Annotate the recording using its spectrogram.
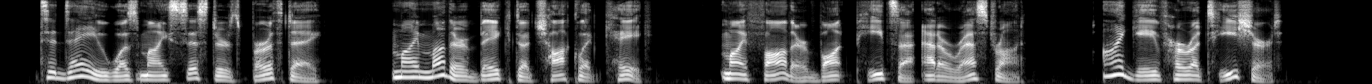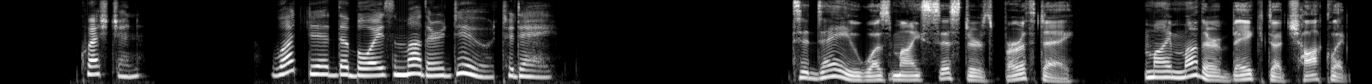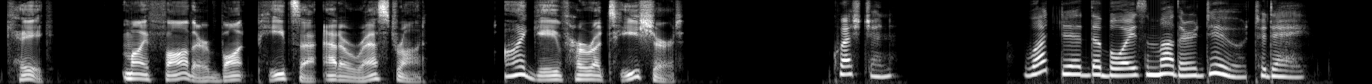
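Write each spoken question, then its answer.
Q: What did the boy's mother do today?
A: She baked a chocolate cake.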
